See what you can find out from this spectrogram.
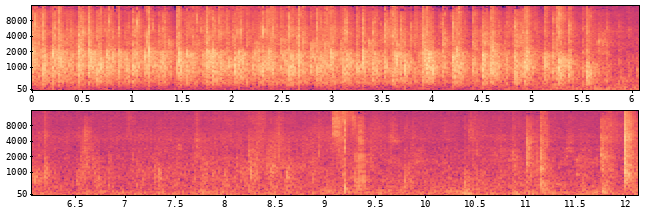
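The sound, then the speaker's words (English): A crowd at a Bertie County meeting applauds loudly with dense, rapid clapping for about five seconds, then it fades to scattered claps and murmur with a few sharp, isolated sounds. “And again, a round of applause for all of you.”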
